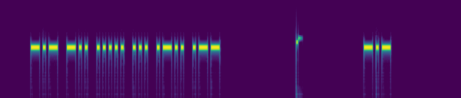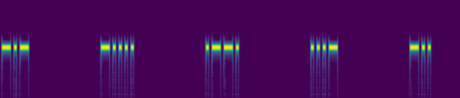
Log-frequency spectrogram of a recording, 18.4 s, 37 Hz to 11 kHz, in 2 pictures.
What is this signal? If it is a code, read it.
Morse code, heard as a keyed tone, about 20 wpm, spaced as for 9 wpm, 700 Hz. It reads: KD5SLW KK6PVD
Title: USA Call Signs - 6 Characters - 8x Character Spacing - 20wpm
